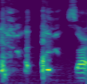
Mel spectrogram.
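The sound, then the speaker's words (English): A loud fit of coughing: three harsh bursts in quick succession, the last one longer and rougher, with brief silent gaps between them. “Coughing.”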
